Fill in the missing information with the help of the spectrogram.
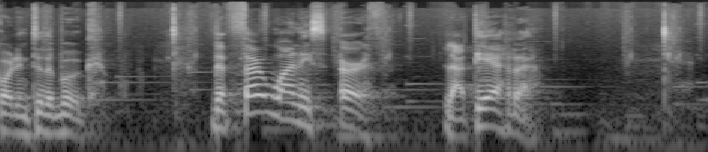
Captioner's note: speaking Spanish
